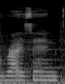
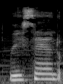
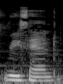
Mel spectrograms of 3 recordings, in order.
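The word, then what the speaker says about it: Rhysand: stressed right now i'm at the part where ryzen hi editing olivia here i'm just now learning that uh the character i'm referring to as i sand or rise is actually pronounced resand or reese so i'm going to say it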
